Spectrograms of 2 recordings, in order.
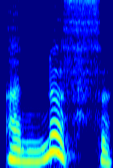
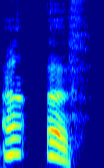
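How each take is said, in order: First: The n links into the second word. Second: The two words are said apart, without linking. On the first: The speaker calls it right. "La liaison compte dans la phonétique. On la prononce" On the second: The speaker calls it wrong. "لاحظوا أنا لا أقول un œuf"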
